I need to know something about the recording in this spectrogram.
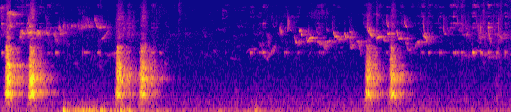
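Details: Dachsbracke barking in hunting training on wild boar: paired barks separated by long quiet gaps, with birds whistling and chirping in between and a faint steady tone throughout.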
